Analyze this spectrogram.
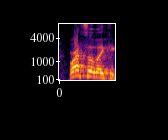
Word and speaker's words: Ratalaika: I keep pronouncing that with a J in there somewhere because I keep misconstruing it, but yes, Ratalaika Games.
